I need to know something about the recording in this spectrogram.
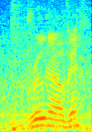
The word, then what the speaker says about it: Bruynooghe: Bruynooghe, as you pronounce it.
